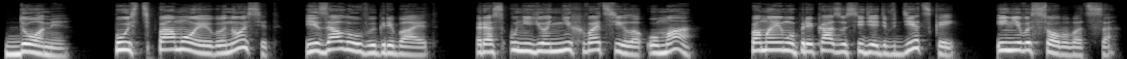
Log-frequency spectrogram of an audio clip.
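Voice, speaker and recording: Lady reading as a cold bossy lord, slow and heavy, dry recording. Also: mid-range voice, dry recording, natural voice. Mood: commanding. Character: stern burly male nobleman, cold.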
